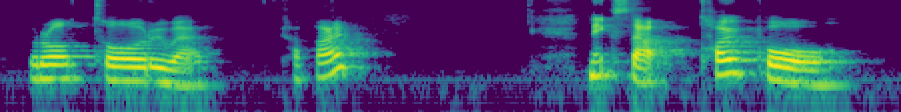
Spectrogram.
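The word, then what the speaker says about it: Taupō: I quite often hear this getting mispronounced. And I actually saw a really funny picture online, and it was a picture of someone's toe and then a picture of a cat paw. So if you needed a visual cue to help you with the pronunciation of taupo, give that one a go.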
